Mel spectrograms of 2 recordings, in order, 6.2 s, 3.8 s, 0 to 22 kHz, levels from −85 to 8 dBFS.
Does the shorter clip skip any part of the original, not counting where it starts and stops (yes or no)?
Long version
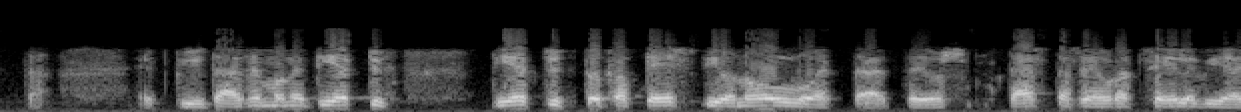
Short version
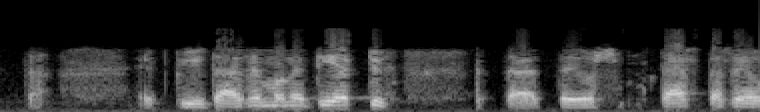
yes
